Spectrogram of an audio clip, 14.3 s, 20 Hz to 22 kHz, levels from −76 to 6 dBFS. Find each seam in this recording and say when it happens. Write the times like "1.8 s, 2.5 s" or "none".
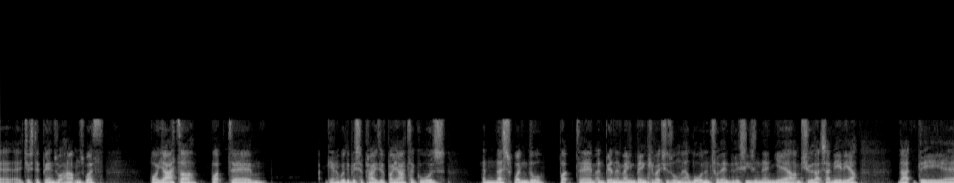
none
